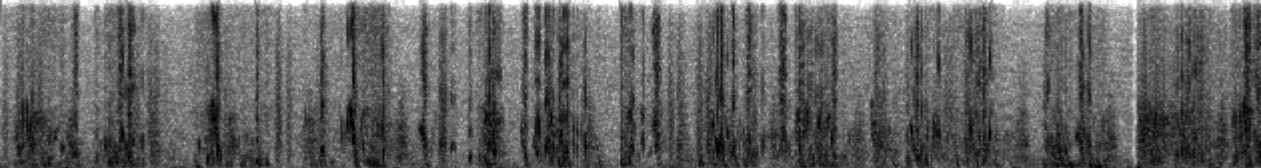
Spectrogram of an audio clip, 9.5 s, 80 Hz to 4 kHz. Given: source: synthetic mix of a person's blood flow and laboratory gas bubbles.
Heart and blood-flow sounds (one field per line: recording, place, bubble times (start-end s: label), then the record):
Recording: Doppler ultrasound of blood flow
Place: subclavian vein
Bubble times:
0.02-0.60 s: bubbles
0.70-1.15 s: bubbles
1.45-2.05 s: bubbles
2.25-2.97 s: bubbles
3.12-3.42 s: bubbles
3.48-3.78 s: bubbles
3.89-4.54 s: bubbles
4.64-5.04 s: bubbles
5.20-6.38 s: bubbles
6.50-7.06 s: bubbles
7.12-7.52 s: bubbles
7.80-8.33 s: bubbles
8.51-9.47 s: bubbles
From the record:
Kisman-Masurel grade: 343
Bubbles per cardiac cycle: rolling drumbeat, 9 or more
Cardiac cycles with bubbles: 100%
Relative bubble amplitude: loud (0.450 to 0.775)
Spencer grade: 3 (all of the cardiac periods contain showers or single bubble signals, but not dominating or overriding the cardiac motion signals)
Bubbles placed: anywhere in the cardiac cycle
